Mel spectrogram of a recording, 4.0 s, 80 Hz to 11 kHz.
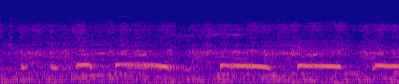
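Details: A Dabal bird, placed in a tree a week before and recorded on New Year's Day 2025, gives drawn-out, level whistled notes that droop at the end. Five or six come at roughly half-second gaps under low background noise.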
